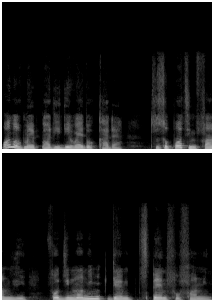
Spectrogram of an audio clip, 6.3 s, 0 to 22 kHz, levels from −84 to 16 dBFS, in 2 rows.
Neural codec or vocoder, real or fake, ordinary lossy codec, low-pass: codec, 44.1 kHz, 2.6 kbps, SNAC; fake; AAC, 64 kbps; 14.4 kHz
